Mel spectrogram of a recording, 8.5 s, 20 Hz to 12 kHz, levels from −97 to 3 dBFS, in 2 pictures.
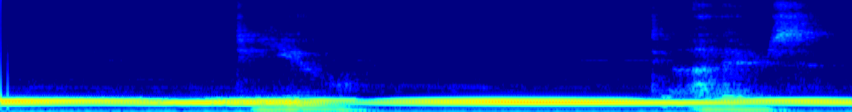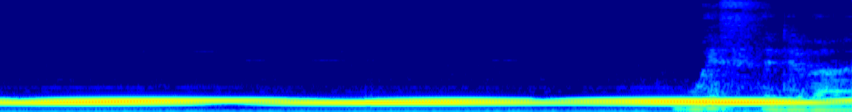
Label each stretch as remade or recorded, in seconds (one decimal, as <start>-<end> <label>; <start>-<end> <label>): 0.0-1.5 remade; 1.5-8.5 recorded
